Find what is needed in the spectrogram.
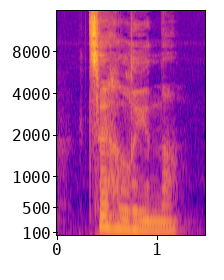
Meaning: brick (hardened rectangular block of mud, clay etc., used for building)
- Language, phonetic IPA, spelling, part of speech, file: Ukrainian, [t͡seˈɦɫɪnɐ], цеглина, noun, Uk-цеглина.ogg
